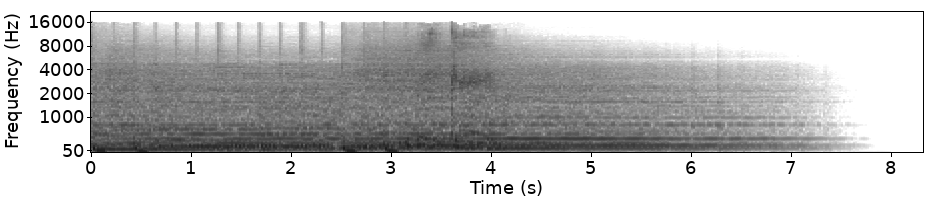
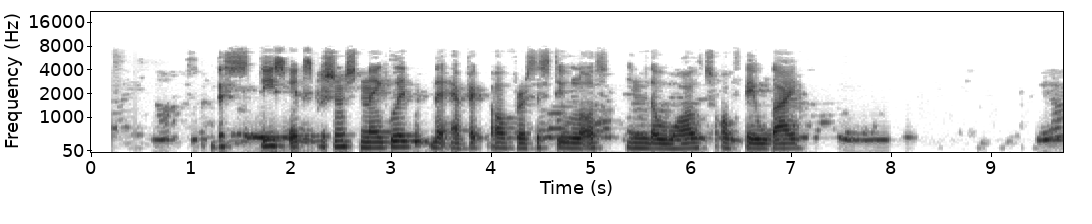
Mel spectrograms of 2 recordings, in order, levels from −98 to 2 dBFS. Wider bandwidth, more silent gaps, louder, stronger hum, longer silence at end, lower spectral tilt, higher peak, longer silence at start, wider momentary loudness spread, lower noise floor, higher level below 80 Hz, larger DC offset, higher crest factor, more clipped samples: first, 16 kHz vs 7.6 kHz; neither; about the same, -18 LUFS vs -16 LUFS; neither; first, 1.45 s vs 0 s; about the same, -6 dB/octave vs -6 dB/octave; about the same, -2 dBFS vs -2 dBFS; second, 0 s vs 0.2 s; about the same, 15 LU vs 15 LU; about the same, -75 dBFS vs -78 dBFS; first, -28 dBFS vs -56 dBFS; neither; about the same, 16 dB vs 16 dB; neither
